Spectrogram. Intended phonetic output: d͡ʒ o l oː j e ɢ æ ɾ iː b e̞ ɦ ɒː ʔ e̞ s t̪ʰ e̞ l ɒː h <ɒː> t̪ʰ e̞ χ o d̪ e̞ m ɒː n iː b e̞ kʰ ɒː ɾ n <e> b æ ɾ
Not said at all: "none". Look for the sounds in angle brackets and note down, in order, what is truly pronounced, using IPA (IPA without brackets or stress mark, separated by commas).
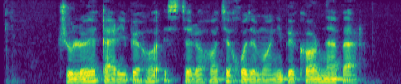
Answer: ɒː, æ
